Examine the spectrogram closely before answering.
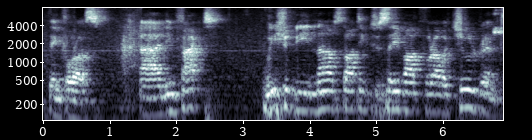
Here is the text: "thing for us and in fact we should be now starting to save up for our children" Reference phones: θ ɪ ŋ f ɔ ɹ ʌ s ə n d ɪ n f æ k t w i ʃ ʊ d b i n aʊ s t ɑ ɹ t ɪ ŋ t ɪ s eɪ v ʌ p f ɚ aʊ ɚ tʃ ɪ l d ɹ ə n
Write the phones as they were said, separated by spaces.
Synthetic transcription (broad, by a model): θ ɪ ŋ f ɔ ɹ ʌ s ə n d ɪ n f æ k t w i ʃ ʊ d b i n aʊ s t ɑ ɹ t ɪ ŋ t ɪ s eɪ v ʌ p f ɚ aʊ ɚ tʃ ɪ l d ɹ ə n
